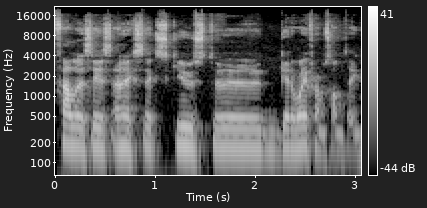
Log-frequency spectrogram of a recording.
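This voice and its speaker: Fairly even in intonation, a man with a Norwegian accent speaks in a high pitch. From Norway. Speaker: YouTuber debunking flat earth. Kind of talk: live-streamed debate. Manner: calm; halting, hesitant.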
